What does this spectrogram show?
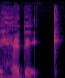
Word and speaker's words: headache: It's spelled like hedache, but we say headache.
